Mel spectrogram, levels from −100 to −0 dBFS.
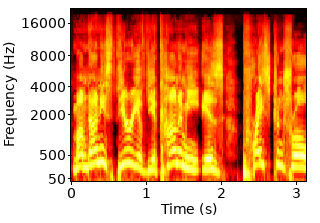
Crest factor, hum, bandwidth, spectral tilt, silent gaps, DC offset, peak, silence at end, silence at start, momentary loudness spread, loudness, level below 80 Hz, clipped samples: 14 dB; none; 19.5 kHz; -3.5 dB/octave; none; under 0.1%; -2 dBFS; 0 s; 0 s; 4 LU; -15 LUFS; -42 dBFS; under 0.1%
